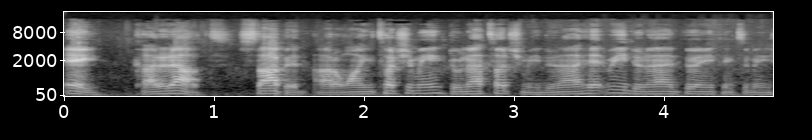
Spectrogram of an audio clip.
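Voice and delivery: play-acted firm, very stern, no-nonsense tone. Retelling telling someone to stop touching: imitating own stern warning. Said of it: "I told her very sternly".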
